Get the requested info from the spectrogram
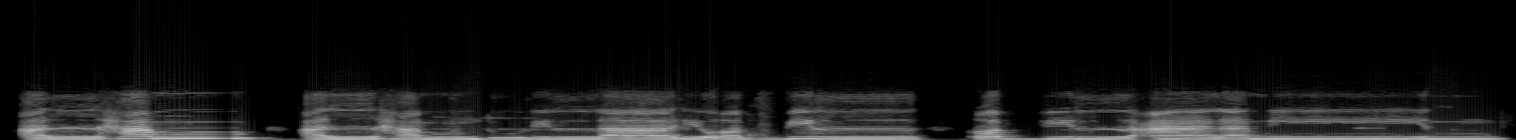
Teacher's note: lam itu harus mengalir sedang, tawasud sifatnya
